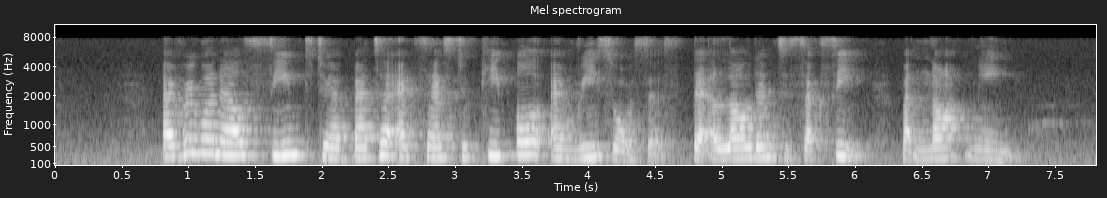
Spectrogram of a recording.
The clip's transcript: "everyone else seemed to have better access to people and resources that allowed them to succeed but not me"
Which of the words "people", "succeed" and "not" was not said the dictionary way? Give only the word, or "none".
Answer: none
